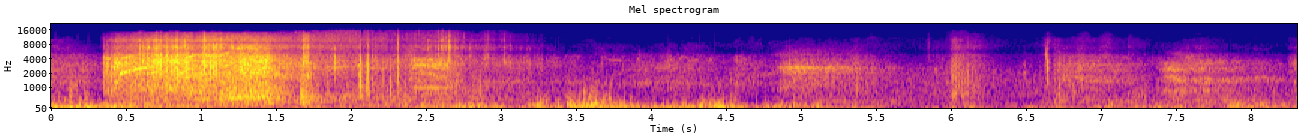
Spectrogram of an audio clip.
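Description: Traxxas Sledge RC monster truck's brushless motor whining up as the tyres spray loose gravel, a loud burst lasting about a second near the start, then quieter low rumble.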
